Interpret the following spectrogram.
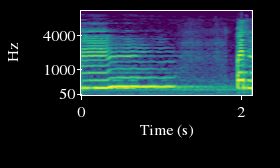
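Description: A single voice intoning a Buddhist chant in long held notes that step up and down in pitch, breaking off a little over halfway through and starting again at the very end.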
